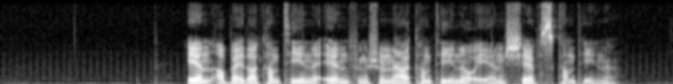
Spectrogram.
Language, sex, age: Norwegian, male, 26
